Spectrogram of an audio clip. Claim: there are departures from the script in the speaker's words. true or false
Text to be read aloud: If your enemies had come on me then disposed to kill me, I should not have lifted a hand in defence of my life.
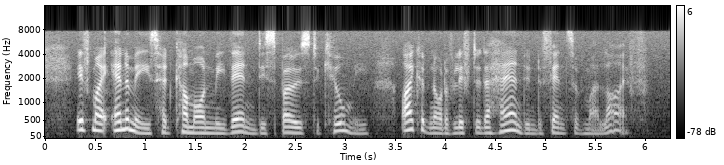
true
